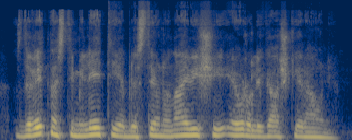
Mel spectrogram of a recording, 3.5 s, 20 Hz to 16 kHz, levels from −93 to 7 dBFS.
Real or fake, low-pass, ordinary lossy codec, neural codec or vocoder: real; 14.4 kHz; Opus, 16 kbps; none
